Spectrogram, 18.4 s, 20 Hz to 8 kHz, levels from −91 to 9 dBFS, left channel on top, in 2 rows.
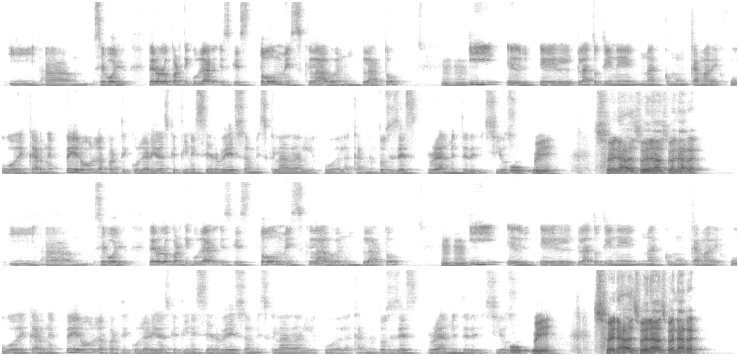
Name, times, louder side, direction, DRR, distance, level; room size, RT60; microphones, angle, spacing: voice 1, 0.0-4.9 5.8-15.6, left 2 dB, 40° left, 0.4 m, -43 dB
voice 2, 5.5-5.8 15.5-16.1 16.3-17.8, right 5 dB, 85° right, 0.4 m, -30 dB
2.9 x 2.0 x 2.3 m
head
